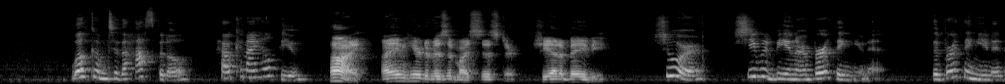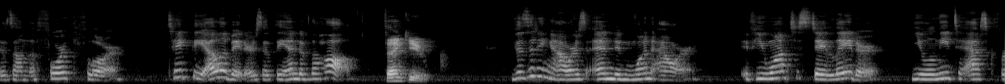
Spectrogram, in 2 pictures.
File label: Information Desk Dialogue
